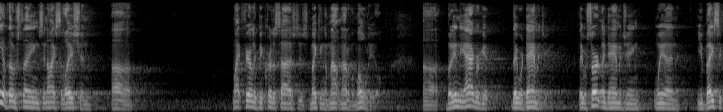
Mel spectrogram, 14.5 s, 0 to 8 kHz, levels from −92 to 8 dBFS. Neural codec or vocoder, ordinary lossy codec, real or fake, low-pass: none; AAC, 48 kbps; real; 7.2 kHz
